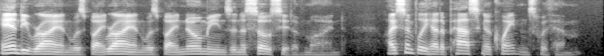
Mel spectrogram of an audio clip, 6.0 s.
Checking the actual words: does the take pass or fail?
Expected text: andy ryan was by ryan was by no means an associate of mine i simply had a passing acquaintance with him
pass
